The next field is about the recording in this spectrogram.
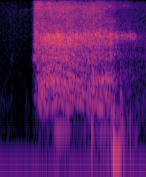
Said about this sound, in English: I can hear the breaths.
